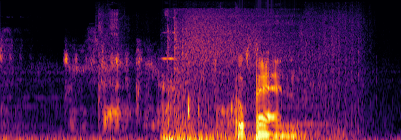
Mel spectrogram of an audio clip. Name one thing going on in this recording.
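A young man speaks with animation, close to a microphone.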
